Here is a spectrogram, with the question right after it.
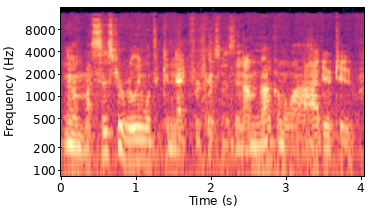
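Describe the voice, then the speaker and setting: Quiet and at a fairly quick pace, a man speaks amid noticeable background noise and audible room echo. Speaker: gaming youtuber. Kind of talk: gameplay commentary. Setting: home, late at night. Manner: quiet, hushed; casual, rambling with fillers.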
